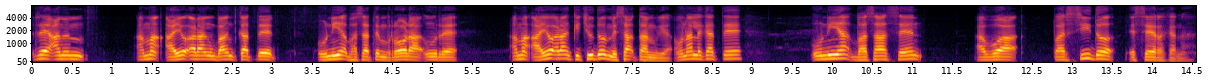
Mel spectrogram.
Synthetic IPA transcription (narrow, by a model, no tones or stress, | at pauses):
ɾɛamɛm | amaʔajɔʔaɽaŋbaŋd̪̚kat̪ɛt̪̚ | unijaʔbʱas̬at̪ɛmɾɔɽaʔũɾɛ | a̰maʔajɔʔaɽaŋkit͡ʃʰud̪ɔmɛsaʔt̪amɡɛja̰ʔɔnalɛkat̪ɛ | unijaʔbʱasasɛn | aβɔwaʔ | paɾsid̪ɔ | ɛsɛɾakana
